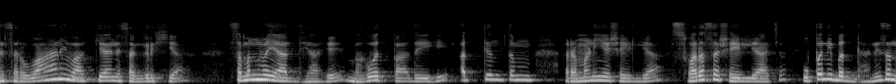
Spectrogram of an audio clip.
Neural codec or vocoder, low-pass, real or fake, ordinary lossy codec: none; 7.2 kHz; real; none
